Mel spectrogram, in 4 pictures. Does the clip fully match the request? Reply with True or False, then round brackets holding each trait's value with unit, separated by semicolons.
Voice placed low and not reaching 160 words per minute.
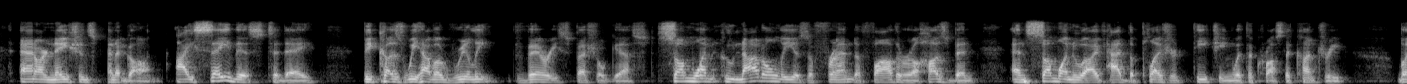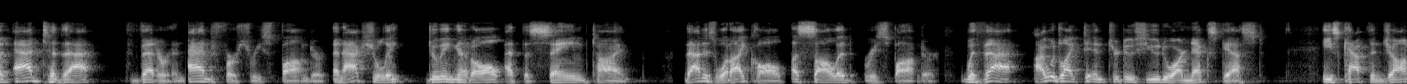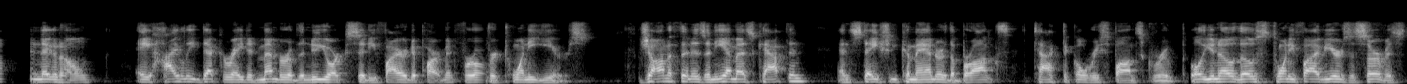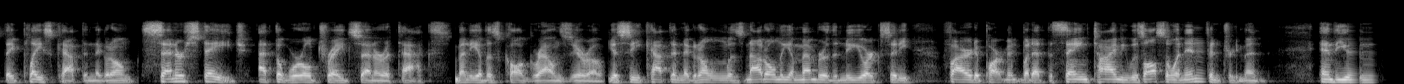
False (110 Hz; 175 wpm)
